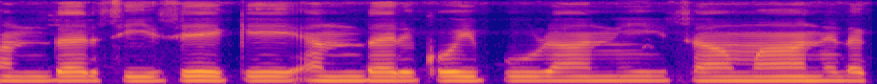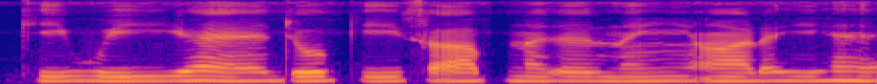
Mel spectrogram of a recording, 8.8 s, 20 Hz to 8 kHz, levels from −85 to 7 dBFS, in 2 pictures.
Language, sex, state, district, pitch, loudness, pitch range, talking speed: Hindi, male, Bihar, West Champaran, 150 Hz, -19 LUFS, 150-155 Hz, 125 wpm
